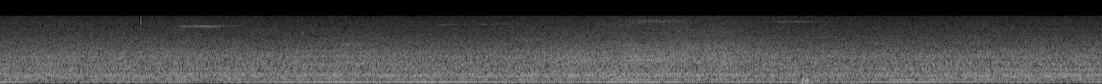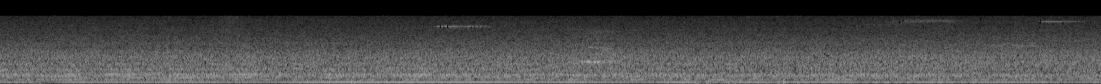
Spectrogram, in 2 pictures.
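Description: Steady room noise: an even hiss over a constant low hum, like a fan or air-conditioning unit running.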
